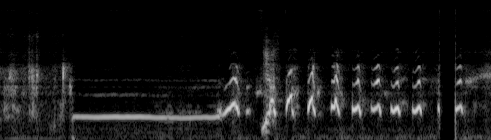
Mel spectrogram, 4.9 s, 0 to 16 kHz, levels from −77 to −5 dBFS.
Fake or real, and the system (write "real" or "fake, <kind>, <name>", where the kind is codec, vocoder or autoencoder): fake, autoencoder, DAC-VAE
